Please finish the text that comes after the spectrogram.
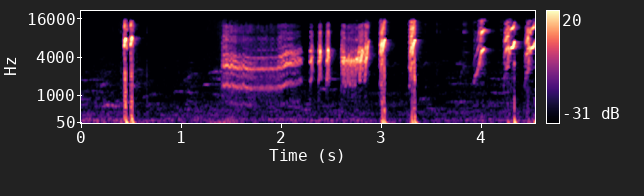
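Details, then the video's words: Male blue-crowned hanging parrot singing with strange sounds: a harsh buzzy rasp in the middle, framed by sharp, piercing high ticks and a few quick shrill chirps. "burung serindit jantan gacor banyak suara aneh"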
